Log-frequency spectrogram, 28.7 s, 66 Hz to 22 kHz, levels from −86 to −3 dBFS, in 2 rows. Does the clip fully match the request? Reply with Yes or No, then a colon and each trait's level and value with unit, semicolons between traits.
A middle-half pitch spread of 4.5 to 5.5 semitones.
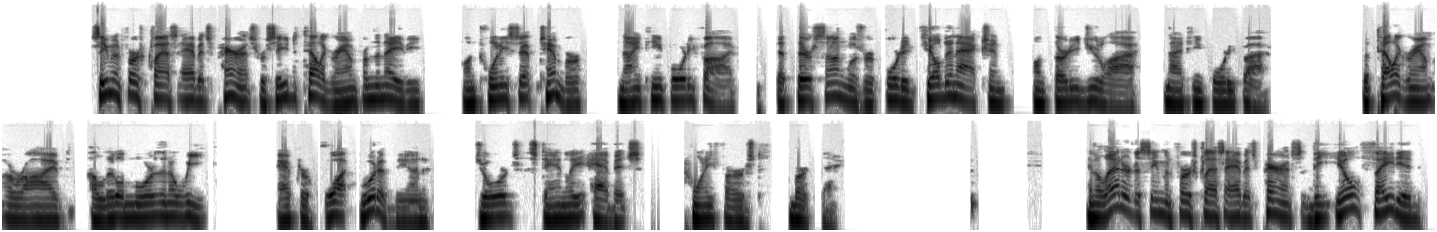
No: average, 3.6 semitones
